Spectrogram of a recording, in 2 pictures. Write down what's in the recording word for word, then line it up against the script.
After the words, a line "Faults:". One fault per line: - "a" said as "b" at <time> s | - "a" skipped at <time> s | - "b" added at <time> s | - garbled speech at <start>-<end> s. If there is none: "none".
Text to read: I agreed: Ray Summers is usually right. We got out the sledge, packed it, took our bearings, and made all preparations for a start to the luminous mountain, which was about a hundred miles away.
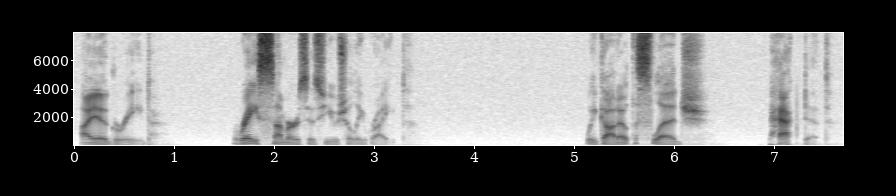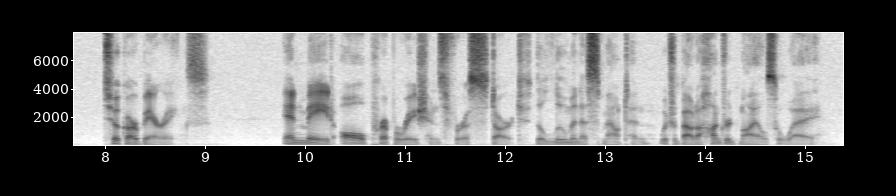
I agreed: Ray Summers is usually right. We got out the sledge, packed it, took our bearings, and made all preparations for a start the luminous mountain, which about a hundred miles away.
Faults:
- "to" skipped at 12.3 s
- "was" skipped at 13.7 s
